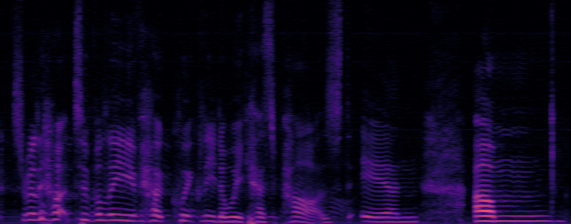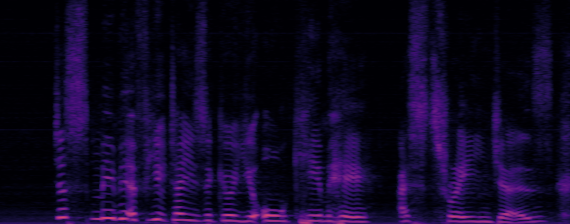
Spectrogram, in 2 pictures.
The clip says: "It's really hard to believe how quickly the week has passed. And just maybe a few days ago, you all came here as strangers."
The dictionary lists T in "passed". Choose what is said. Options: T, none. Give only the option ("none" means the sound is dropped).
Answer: T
